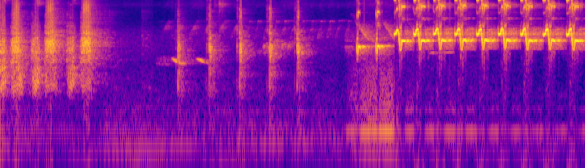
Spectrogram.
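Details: Black-winged myna singing in full-isian style: rough, noisy bursts and a short whistle open the passage, then a loud, rapid series of bright, repeated ringing notes takes over to the end.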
